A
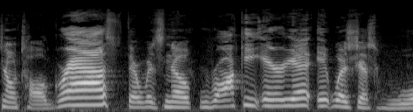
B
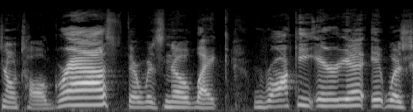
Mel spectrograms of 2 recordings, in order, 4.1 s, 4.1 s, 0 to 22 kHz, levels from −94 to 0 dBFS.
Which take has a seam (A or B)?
A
